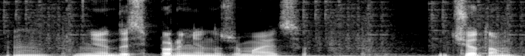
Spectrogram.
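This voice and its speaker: A man's voice: low-pitched, fairly even intonation, a little fast, a little hiss or hum. A man chatting casually and jokingly in slang as he plays a horror game. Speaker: gamer. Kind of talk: casual chat while playing a horror game.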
